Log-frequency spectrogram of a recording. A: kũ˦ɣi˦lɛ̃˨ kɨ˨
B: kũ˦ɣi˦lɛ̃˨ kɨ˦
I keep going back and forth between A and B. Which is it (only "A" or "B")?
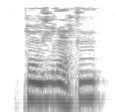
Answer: B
